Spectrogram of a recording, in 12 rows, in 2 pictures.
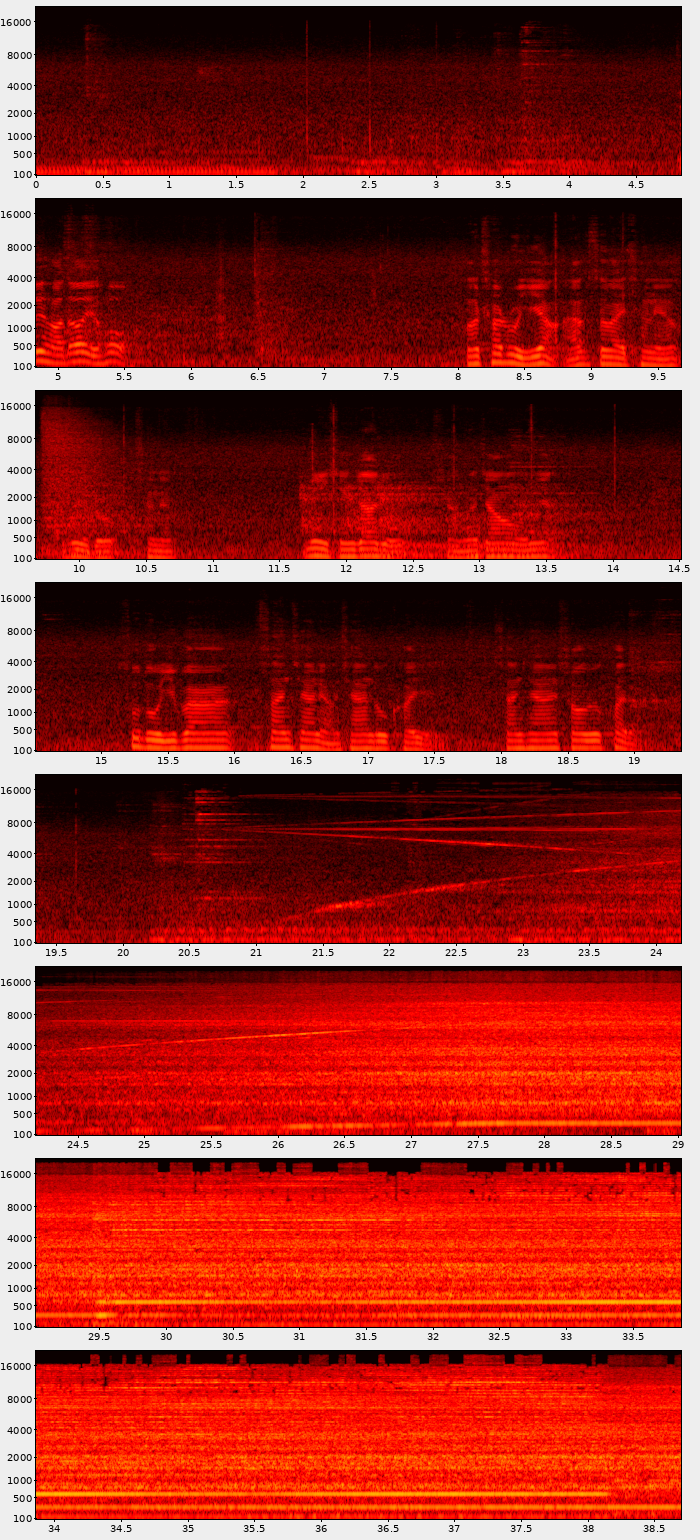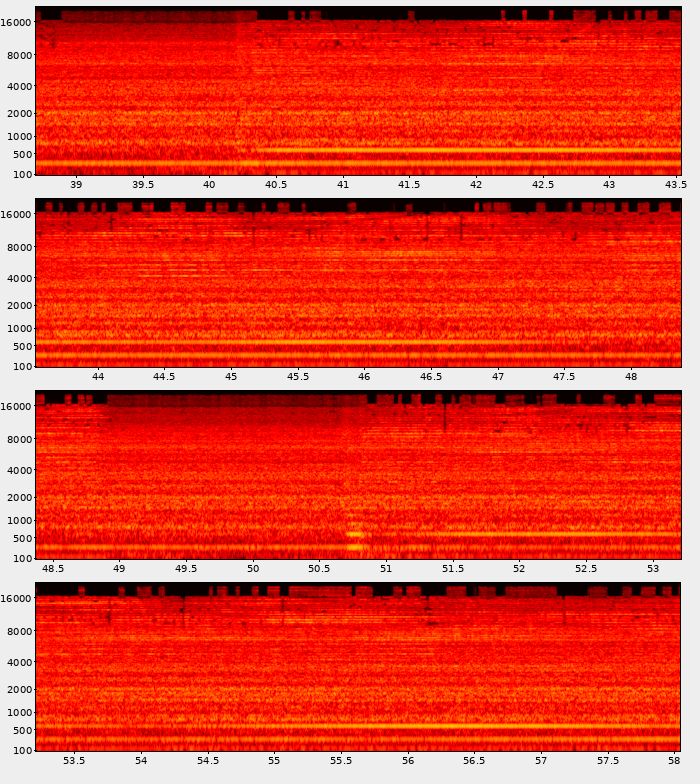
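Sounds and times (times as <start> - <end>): high steady tone: 20.6 - 27.5
lathe motor whine: 21.1 - 58.0
cutter routing wood: 22.2 - 58.0.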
